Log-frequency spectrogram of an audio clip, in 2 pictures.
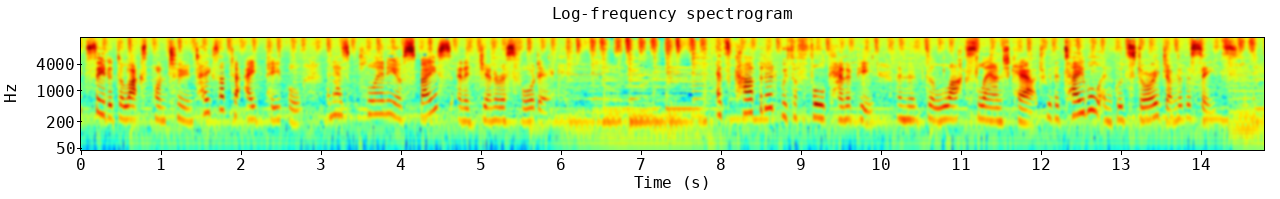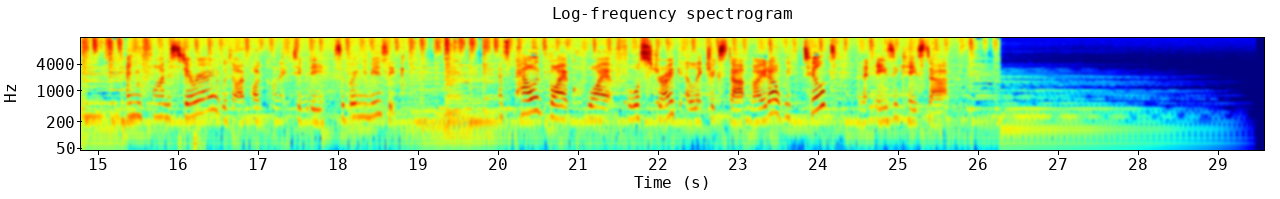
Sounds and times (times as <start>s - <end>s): Music: 0.0s - 29.5s.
